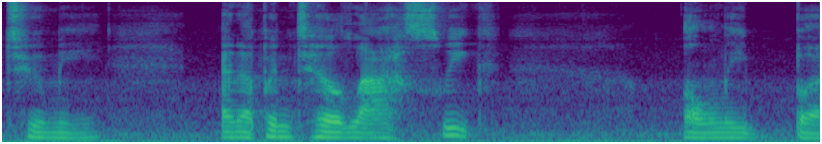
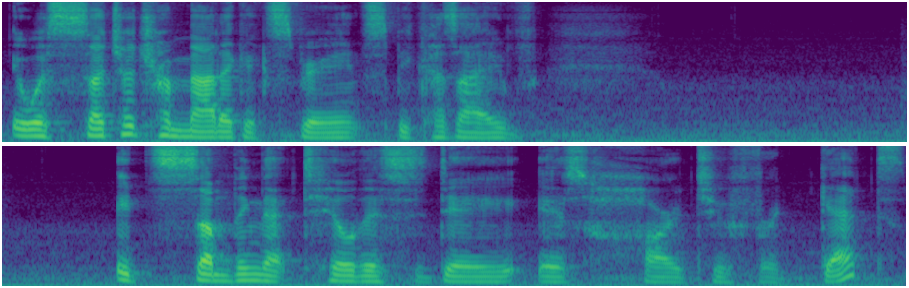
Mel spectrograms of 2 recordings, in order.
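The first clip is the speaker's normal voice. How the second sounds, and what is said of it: Emotional, tearful voice. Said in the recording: “I'm already getting emotional.”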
